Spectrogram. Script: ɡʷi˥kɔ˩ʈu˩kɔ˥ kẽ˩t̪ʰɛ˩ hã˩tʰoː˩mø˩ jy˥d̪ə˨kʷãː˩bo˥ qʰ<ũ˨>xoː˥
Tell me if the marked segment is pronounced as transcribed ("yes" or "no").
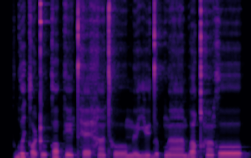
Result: yes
